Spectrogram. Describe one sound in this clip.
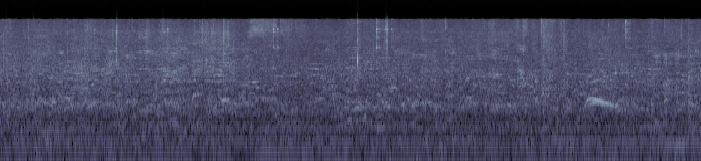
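A crowd of men and women murmurs and talks nearby outdoors.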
